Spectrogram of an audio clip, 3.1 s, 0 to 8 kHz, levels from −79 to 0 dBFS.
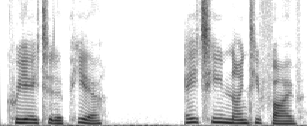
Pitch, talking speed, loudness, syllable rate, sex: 205 Hz, 115 wpm, -17 LUFS, 4.7 syllables/s, female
